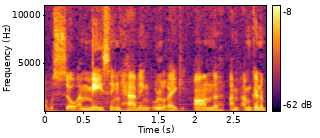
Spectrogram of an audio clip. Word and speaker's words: Ulrik: So guys, one of the reasons I thought Ulrik, which is, the Danish pronunciation of his name, but Ulrik, the reason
